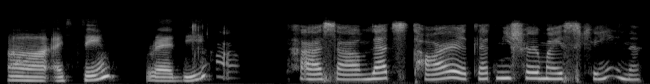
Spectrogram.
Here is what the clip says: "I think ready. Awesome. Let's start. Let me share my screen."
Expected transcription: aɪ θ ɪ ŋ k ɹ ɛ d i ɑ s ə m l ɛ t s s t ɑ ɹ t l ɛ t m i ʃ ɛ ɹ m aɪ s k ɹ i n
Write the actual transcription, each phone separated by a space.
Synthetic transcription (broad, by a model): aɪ t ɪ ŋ ɹ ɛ d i ɑ s ə m l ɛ t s s t ɑ ɹ t l ɛ t m i ʃ ɛ ɹ m aɪ s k ɹ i n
